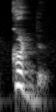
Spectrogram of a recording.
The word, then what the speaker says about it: could: four L plus d L comes before D then L is always silent for example c l c l could but not could could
